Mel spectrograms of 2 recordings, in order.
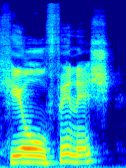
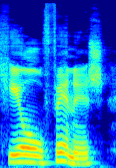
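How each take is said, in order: Both takes have the same delivery.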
